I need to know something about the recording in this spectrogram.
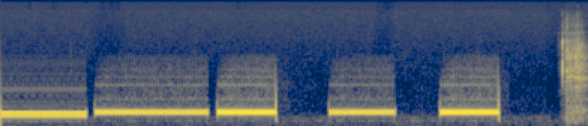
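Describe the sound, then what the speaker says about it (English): Telephone line tones, sampled as Foley sounds: five evenly spaced beeping bursts of a steady tone with short silent gaps between them, ending in a brief click, clear and alone. "and there's also a selection of line tones"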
